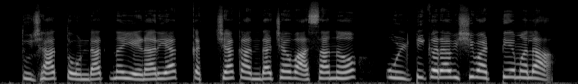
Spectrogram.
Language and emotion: Marathi, disgusted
